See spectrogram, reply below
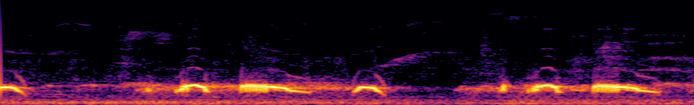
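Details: Two matching phrases from a dove, each a brief clipped coo, a trilled arched note and a long vibrating coo that glides downward, separated by a short pause; quiet low background noise.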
